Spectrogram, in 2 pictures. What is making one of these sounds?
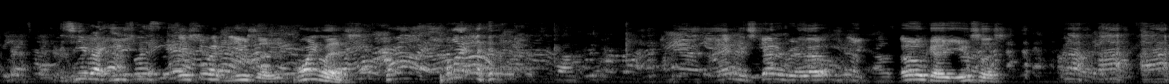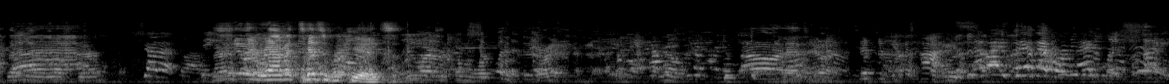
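A man talks into a microphone over a loudspeaker.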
